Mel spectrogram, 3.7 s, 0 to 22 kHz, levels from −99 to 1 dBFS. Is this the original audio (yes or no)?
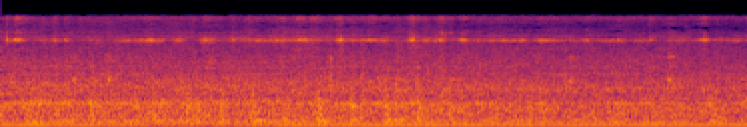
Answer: no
